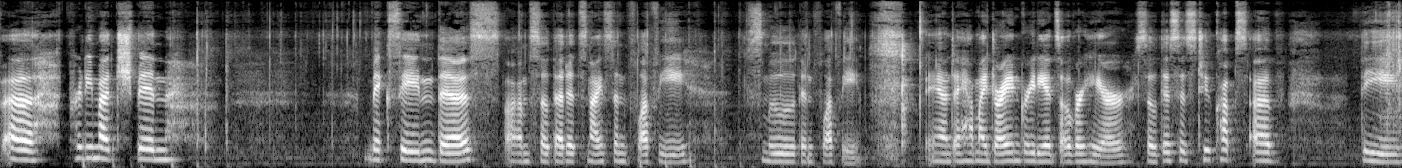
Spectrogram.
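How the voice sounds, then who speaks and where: A woman with a cold walks through a home cooking tutorial in a somewhat low, raspy voice. She gives relaxed step-by-step instructions with plenty of ums. Faint background noise sits under her voice. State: hoarse with a cold. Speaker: home cook.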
